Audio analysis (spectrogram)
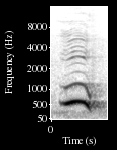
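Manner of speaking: sudden high, loud falsetto whoop; high falsetto woo. Acted. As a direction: belt a shrill mock gospel woo. Mimicking stuck singing.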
